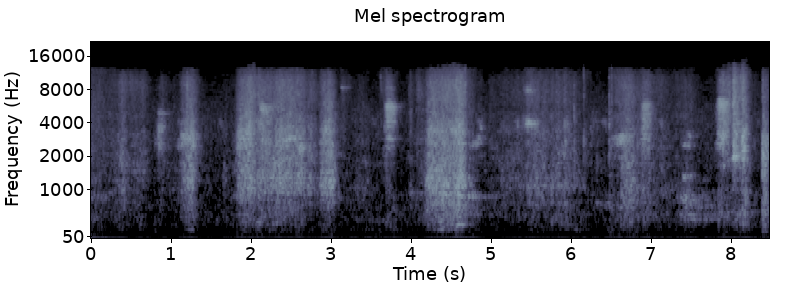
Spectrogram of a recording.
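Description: Near silence, with faint, scattered rustles and scrapes as hands handle a corrugated cardboard kite template and its bamboo sticks. The strongest comes about halfway through.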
